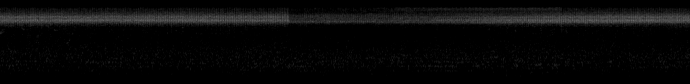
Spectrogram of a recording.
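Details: A summer meadow full of grasshoppers in the countryside gives a continuous, very high, hissing chirr with no pauses, dropping suddenly in loudness just before three seconds and then slowly swelling back.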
